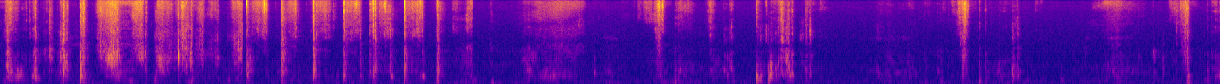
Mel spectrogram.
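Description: Tarot cards being shuffled by hand, a quick run of crisp riffling flicks and slides close up, then sparser soft taps and brushes, with quiet gaps between.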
